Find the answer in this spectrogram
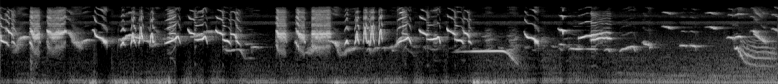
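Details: Oriental magpie-robin in the afternoon, said to be ready to fight a rival: a dense, loud, varied song of sharp chirps, rapid trills and whistled slurs, with a long descending whistle near the end and scattered squeaky notes.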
